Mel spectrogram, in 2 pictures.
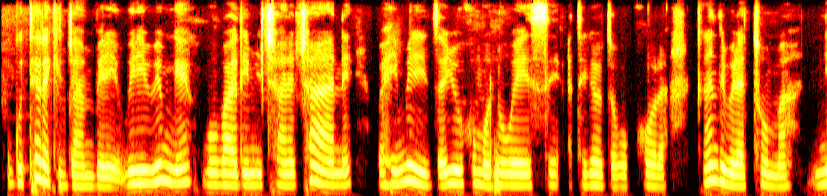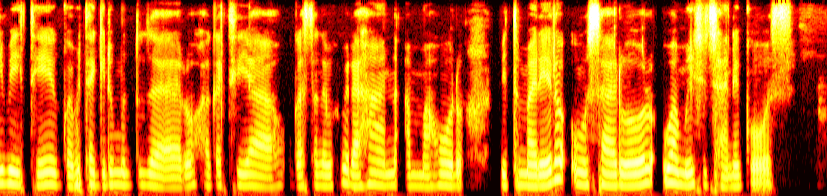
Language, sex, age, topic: Rundi, female, 18-24, agriculture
